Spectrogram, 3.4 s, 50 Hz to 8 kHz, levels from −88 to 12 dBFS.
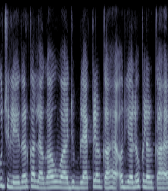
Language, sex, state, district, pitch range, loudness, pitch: Hindi, female, Chhattisgarh, Jashpur, 215-240 Hz, -16 LUFS, 220 Hz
